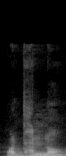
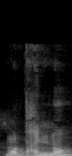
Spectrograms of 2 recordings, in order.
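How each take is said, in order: No difference in how they are said.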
